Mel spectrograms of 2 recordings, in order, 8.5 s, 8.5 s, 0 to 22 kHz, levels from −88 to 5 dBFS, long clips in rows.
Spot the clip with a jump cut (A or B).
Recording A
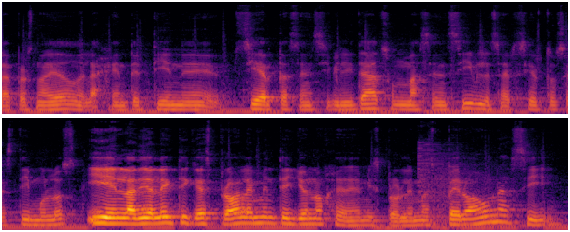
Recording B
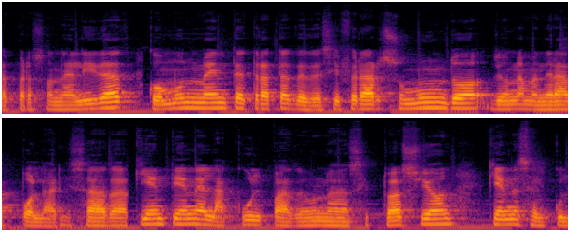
B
